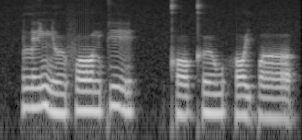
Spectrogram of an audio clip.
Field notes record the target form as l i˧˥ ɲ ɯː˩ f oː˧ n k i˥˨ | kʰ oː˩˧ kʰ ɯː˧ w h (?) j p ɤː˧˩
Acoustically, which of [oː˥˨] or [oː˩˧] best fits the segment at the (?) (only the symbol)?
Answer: oː˥˨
